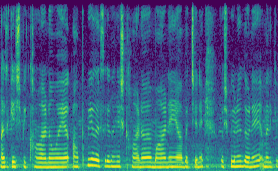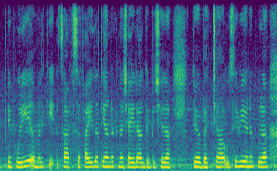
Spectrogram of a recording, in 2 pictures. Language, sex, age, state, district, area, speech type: Dogri, female, 18-30, Jammu and Kashmir, Jammu, rural, spontaneous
